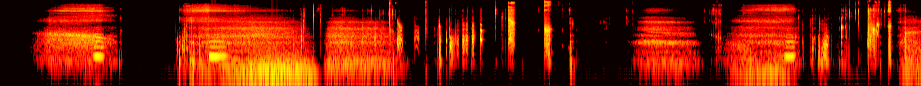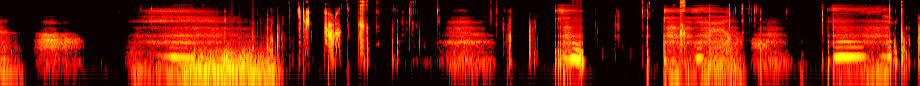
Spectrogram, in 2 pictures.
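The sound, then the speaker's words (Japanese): Wet, close-up kissing sounds right at the ear: many irregular lip smacks and moist mouth noises in quick clusters, separated by brief pauses. “もうちょっとキスをさせていただきますね。”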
